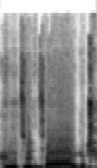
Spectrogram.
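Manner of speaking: cruel, relishing sadistic tone. Correcting a friend's take on a germany character greeting: sadistic cruel-sounding voice. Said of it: "just fucking sadistic and cruel sounding".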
